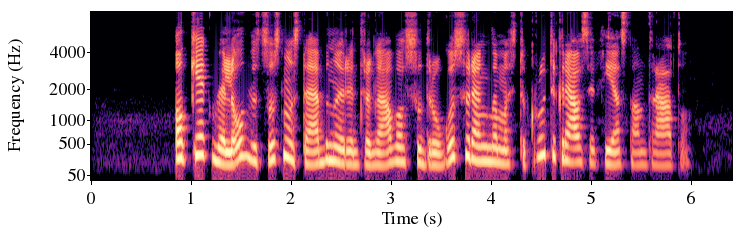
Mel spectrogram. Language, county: Lithuanian, Šiauliai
